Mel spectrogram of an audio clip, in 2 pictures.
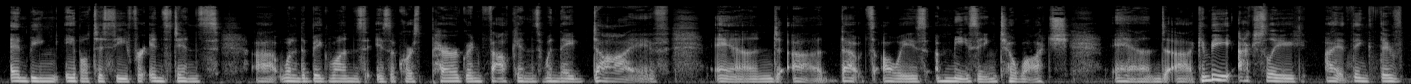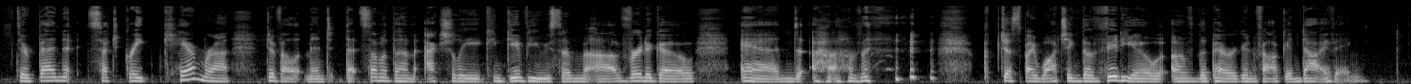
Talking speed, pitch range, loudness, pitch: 140 wpm, 130-150 Hz, -23 LUFS, 140 Hz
